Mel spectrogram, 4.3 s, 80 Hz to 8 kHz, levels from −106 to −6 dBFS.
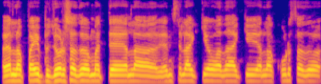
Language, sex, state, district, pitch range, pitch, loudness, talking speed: Kannada, male, Karnataka, Raichur, 160-170 Hz, 165 Hz, -16 LUFS, 165 wpm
